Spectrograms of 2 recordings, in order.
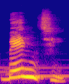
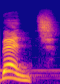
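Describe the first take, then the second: First: An extra vowel is added after the cluster. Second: The word ends on the consonant cluster. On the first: "আমরা বলি কি বেঞ্চি" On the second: "ওয়ার্ডটা ছিল বেঞ্চ"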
